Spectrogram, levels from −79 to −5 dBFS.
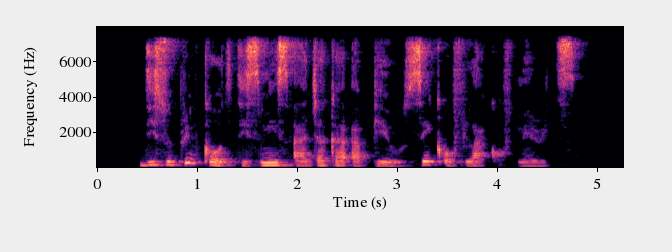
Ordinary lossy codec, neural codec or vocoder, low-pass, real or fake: none; none; 7.2 kHz; real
